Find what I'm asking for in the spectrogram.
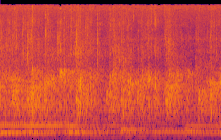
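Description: An audience claps steadily as a clap offering to the Lord, with dense, continuous applause and a low sustained tone underneath, likely an organ or keyboard holding notes.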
